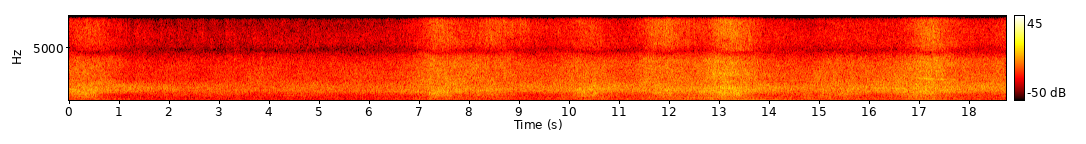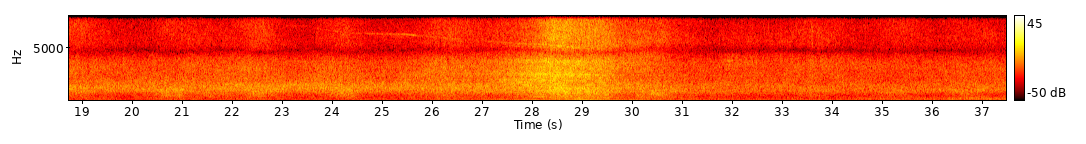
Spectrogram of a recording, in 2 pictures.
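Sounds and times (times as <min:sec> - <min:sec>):
traffic ambience recorded binaurally: 0:00.0 - 0:37.4.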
